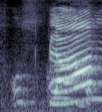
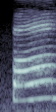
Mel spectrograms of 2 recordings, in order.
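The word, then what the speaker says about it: palm: ज्यादा होता है ना जो प्लाम नहीं होता वो पाम होता है guys पाम पी एल एम होता है। हां तो एल साइलेंट होता है।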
